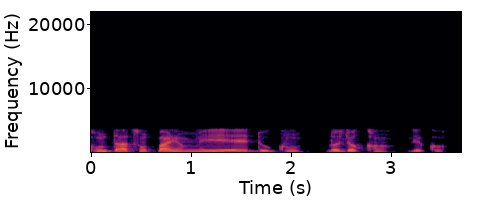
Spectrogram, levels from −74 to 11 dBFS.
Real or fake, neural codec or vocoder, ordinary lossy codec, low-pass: real; none; none; 3.6 kHz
